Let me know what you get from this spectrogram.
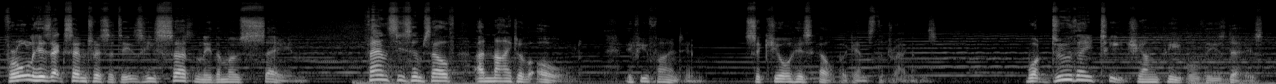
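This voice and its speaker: A man's voice: medium pitch, very animated, a little slow, darkish tone. An older man acting a pompous, haughty battle mage and imperial advisor in a video game, with theatrical delivery. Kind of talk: video game character dialogue. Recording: music behind the voice.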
